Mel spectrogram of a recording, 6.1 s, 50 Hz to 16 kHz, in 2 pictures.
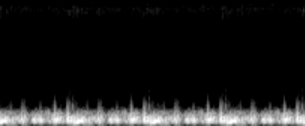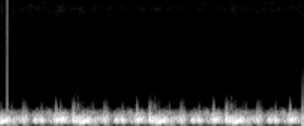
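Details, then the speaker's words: Patient with pericarditis, best heard at left lower sternal border at end-expiration, leaning forward or left lateral: rapid regular high-pitched scratchy, creaking sounds about 78 per minute: pericardial friction rub. "يعني انه نتيجه لهذا ح تصدر اصوات صرير او خشخشه عاليه النبره يريش ويسمع بشكل افضل عند حافه القص اليسر في نهايه الزفير"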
